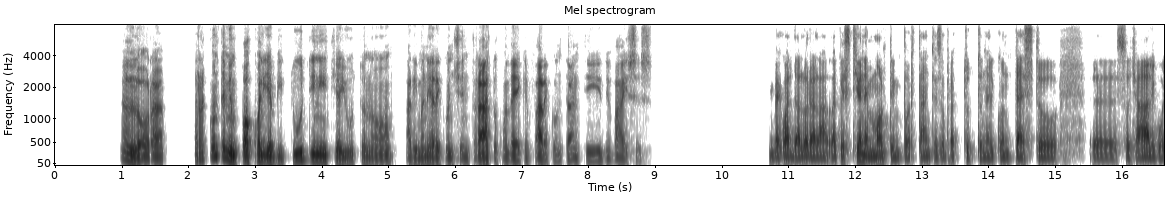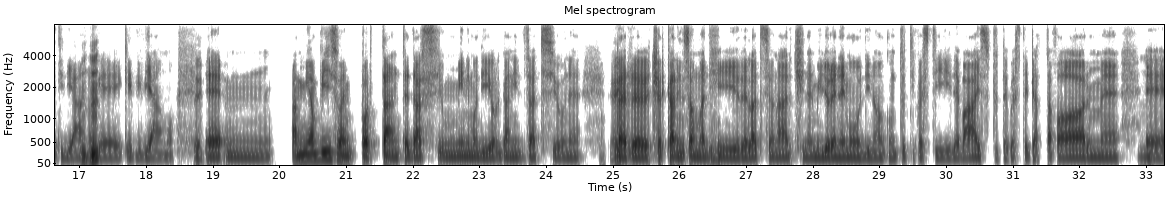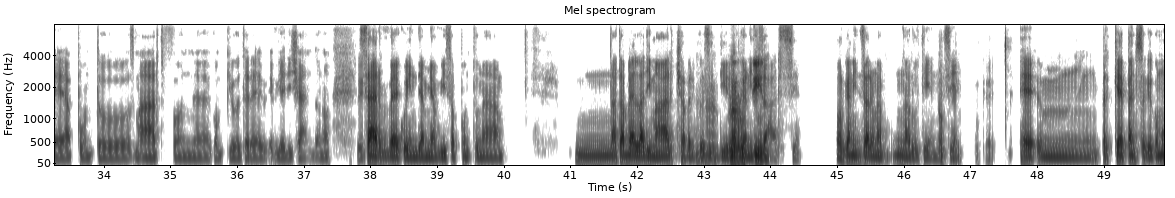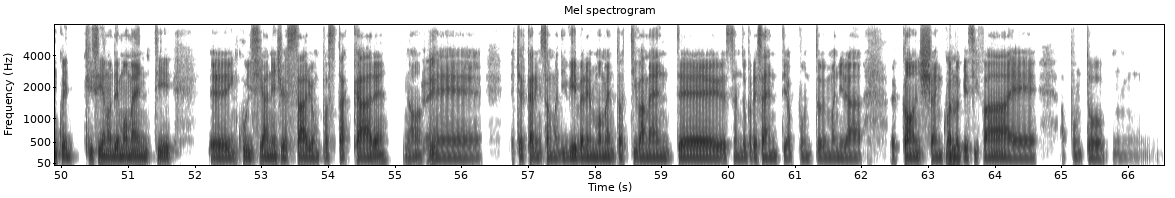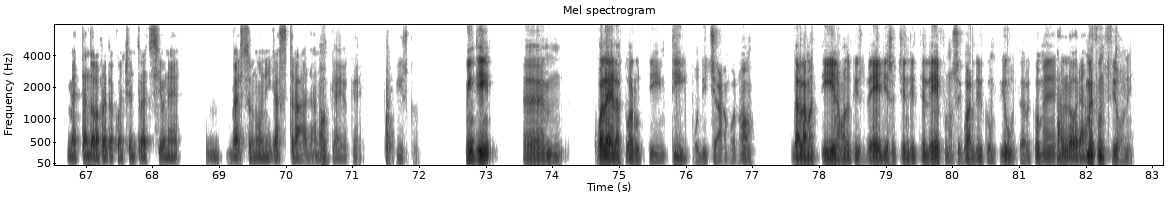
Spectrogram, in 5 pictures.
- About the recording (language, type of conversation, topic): Italian, podcast, Quali abitudini aiutano a restare concentrati quando si usano molti dispositivi?
- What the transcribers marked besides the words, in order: in English: "devices"; laughing while speaking: "di"; in English: "device"; lip smack; tongue click; other background noise; "propria" said as "propia"; tapping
